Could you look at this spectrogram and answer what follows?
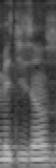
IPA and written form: me.di.zɑ̃s (médisance)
